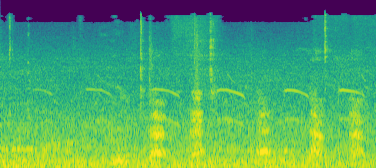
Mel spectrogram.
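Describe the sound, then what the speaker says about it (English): A dog barks outside in Life Is Strange, a series of sharp, evenly spaced barks and yips heard at moderate distance over a constant background hum. "Is he not going to notice his dog barking outside?"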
